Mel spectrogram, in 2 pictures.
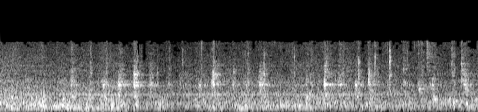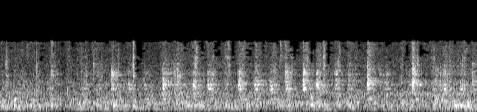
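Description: A cutting machine clatters as it slices potatoes.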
